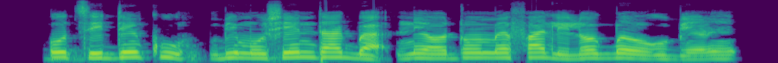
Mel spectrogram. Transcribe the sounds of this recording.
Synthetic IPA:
o˦ti˧dĩ˦ku˦˨bi˦mo˧ʃe˧˦n̩˦da˦ɡ͡ba˨nĩ˨˦ɔ˧dũ˦mɛ̃˦fa˦˨le˨lɔ˦ɡ͡bã˦˨o˧bĩ˨ɾ̃ĩ˧

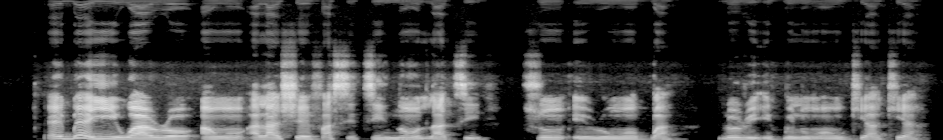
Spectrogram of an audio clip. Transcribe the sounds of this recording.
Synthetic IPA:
ɛ˧ɡ͡bɛ˦˨ji˨˦i˦˨wa˦ɾɔ˧a˨w̃ɔ̃˧ʔa̰˧la˦ʃɛ˧fa˦si˦ti˦˨nãː˦˨la˨˦ti˧ | tũ˦e˨ɾo˧w̃ɔ̃˧k͡pa˧ | lo˦ɾi˦ʔi˨k͡pĩ˧nũ˧ɔ̰̃˨ũ˦kʰi˦a˦kʰi˦a˦

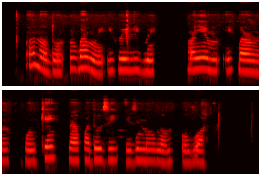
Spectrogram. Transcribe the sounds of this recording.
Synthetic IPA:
ɔ˦nɔ˨dʊ˨ŋ͡m̩˦ɡ͡ba˦ŋʷe˨ʔi˦hʷe˦e˦li˦ɡʷe˦ | ma˦ɲe˦m̩˦ɪ˦k͡pa˦a˦ŋʷʊ˨ | bʊ˨ŋ̩˨ke˦ | na˨a˨kʷa˨do˦zi˦e˨zi˦nʊ˦lɔ˨m̩˦o˨ɡ͡bu˦a˨

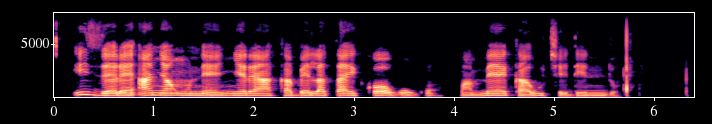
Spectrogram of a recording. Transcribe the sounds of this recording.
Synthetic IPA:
i˦ze˨ɾe˨ʔa˦ɲa˦ŋʷʊ˦ne˨ɲe˦ɾe˦a˦ka˨be˨la˦ta˦ɪ˦kɔ˦˨ɡʷʊ˦ɡʷʊ˦ | ma˨m̩˨˦me˦ka˨u˦t͡ʃe˨dɪ˦n̩˦dʊ˨

